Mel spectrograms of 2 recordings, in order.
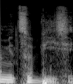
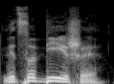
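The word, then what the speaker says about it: Mitsubishi: У нас Митсубиши называется бренд в России. Нет, они все равно Митсубиси. Нет, все равно у них Ламборджини. Ламборджини, вот это все. Нет, Митсубиши, Ламборгини, Хончи. Вот как все это произносится.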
